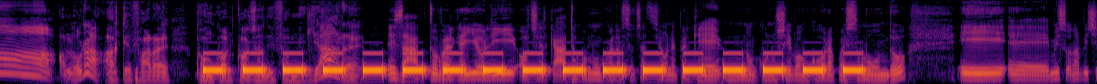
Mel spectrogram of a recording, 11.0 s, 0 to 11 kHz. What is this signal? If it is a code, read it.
Telephone call progress tone (single-tone plan, as in most of Europe), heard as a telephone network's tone, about 420 Hz, 0.2 s on and 0.2 s off, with speech in Italian. Congestion tone.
